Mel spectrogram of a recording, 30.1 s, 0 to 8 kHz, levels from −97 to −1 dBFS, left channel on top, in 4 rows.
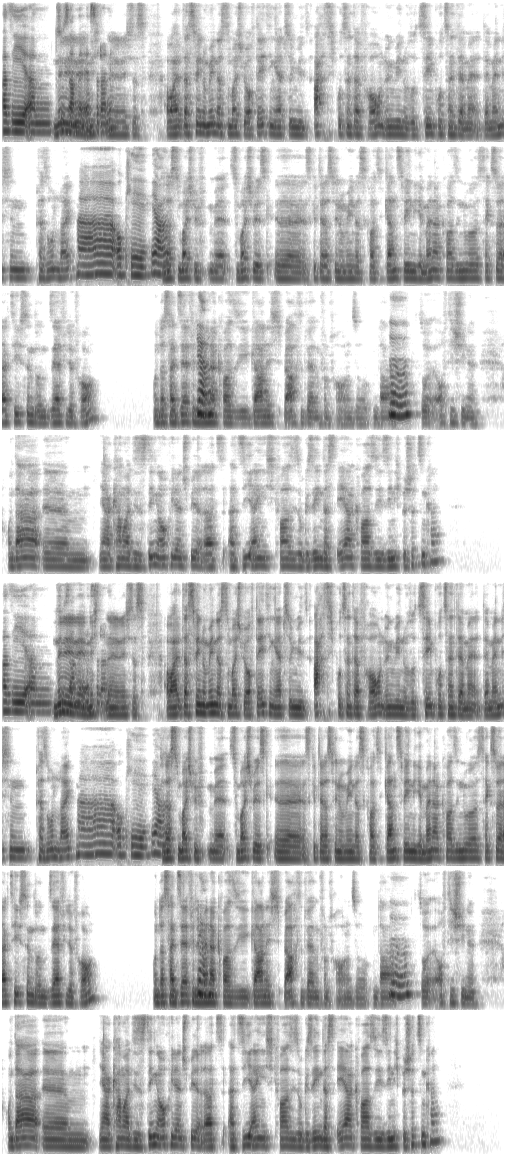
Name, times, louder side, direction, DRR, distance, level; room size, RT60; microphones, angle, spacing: voice 1, 0.0-1.7 8.6-10.0 18.0-18.2 20.8-21.2, left 3 dB, 40° left, 0.5 m, -26 dB
voice 2, 0.8-8.7 9.9-16.5 17.3-20.9 21.3-29.2, right 4 dB, 70° right, 0.5 m, -31 dB
4.7 x 2.2 x 2.3 m
head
